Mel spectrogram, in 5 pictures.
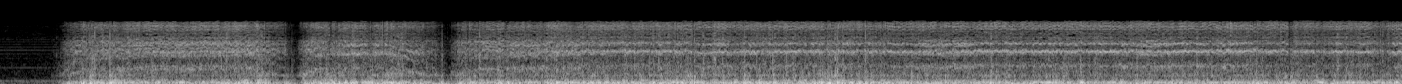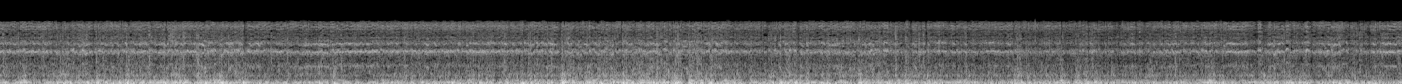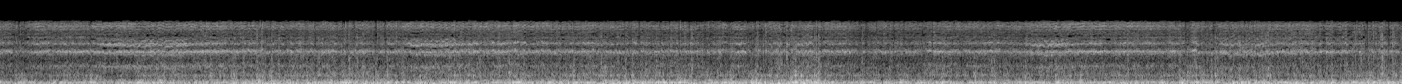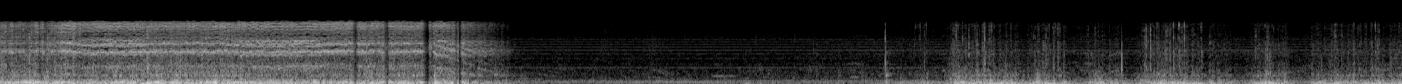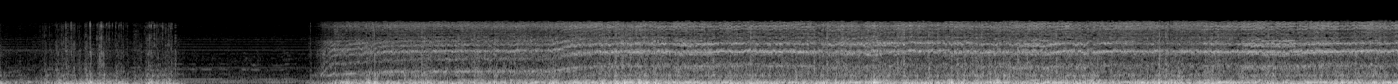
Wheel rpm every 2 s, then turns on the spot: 80, 160, 140, 220, 230, 230, 230, 230, 230, 230, 230, 230, 230, 230, 230, 230, 230, 230, 230, 230, 220, 230, 220, 90, 0, 0, 10, 10, 20, 20, 150, 220, 230, 230, 220.
52-58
